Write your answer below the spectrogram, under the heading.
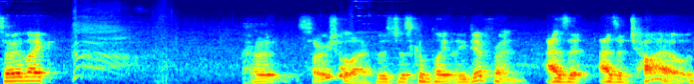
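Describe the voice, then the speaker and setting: Over noticeable background noise, a man with an Australian accent speaks at a fairly high pitch. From Australia, Melbourne. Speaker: gamer. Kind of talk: casual chat.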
